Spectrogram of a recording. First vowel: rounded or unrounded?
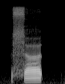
unrounded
